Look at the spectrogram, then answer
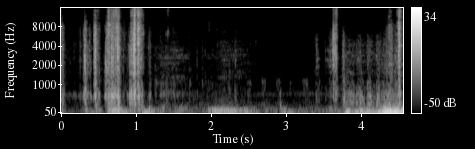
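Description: Ford Everest Gen 4 starting after a battery replacement: keys jangle and a few clicks, then the engine cranks and catches into a low rumbling idle, close and loud.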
